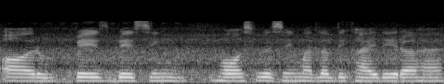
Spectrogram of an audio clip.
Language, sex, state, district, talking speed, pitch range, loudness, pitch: Hindi, male, Chhattisgarh, Raipur, 135 wpm, 160-170 Hz, -14 LUFS, 165 Hz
